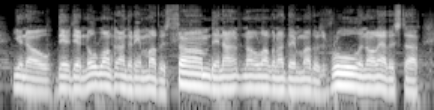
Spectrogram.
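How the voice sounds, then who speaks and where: Over music in the background, a man speaks fairly quickly in an animated tone with ordinary pitch variation. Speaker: streamer. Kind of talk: casual chat.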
